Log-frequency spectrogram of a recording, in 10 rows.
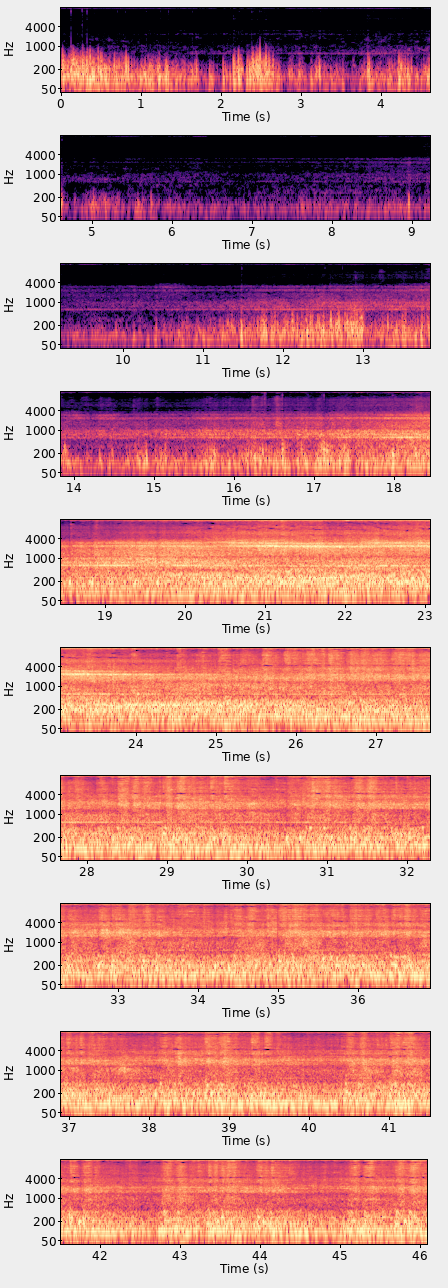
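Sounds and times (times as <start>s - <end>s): electric locomotive high whine: 0.0s - 46.0s
wagons rumbling and clattering on rails: 9.2s - 46.0s.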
